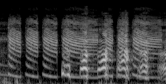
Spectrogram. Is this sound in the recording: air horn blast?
yes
